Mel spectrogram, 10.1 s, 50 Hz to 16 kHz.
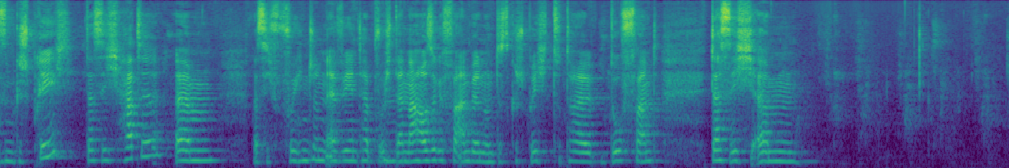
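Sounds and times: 
speech: 0.0s - 8.1s
dog lapping water: 3.6s - 10.0s.

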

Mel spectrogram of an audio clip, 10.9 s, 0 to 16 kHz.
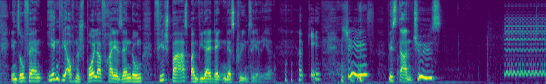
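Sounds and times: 
speech: 0.2s - 8.9s
laughter: 5.6s - 7.5s
telephone ringing with a steady electronic ring: 10.1s - 10.9s.

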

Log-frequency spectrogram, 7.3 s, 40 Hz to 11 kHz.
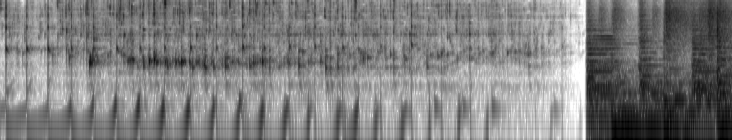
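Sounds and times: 
wine glugging from a bottle into a glass: 0.0s - 5.8s
loud music: 5.9s - 7.3s.

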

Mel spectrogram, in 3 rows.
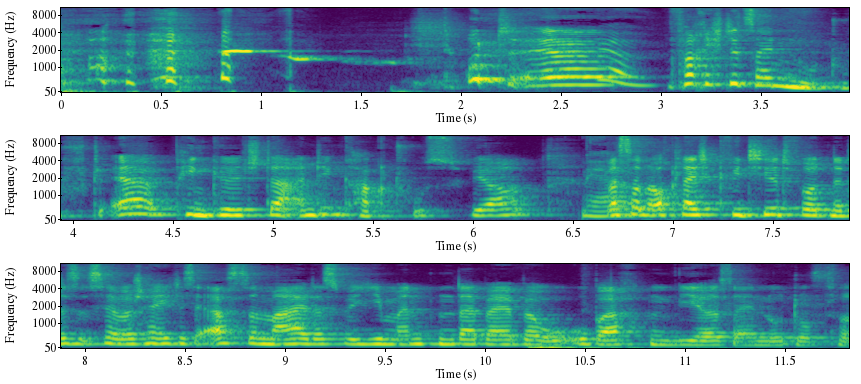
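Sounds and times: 
soft chuckling and breathy laughter: 0.0s - 1.1s
man whistling a cheerful tune at a cactus: 0.8s - 1.8s
speech: 2.4s - 11.8s.

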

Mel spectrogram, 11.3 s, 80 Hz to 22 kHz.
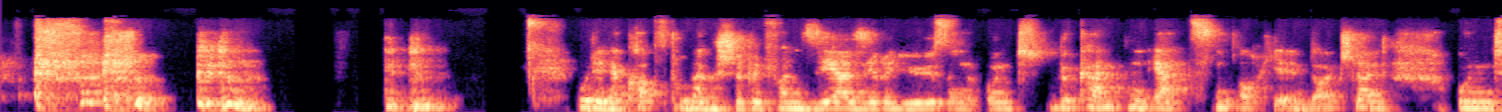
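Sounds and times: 
harsh rough coughs: 0.0s - 2.0s, 2.9s - 3.4s
speech: 0.6s - 1.4s, 4.4s - 11.2s.

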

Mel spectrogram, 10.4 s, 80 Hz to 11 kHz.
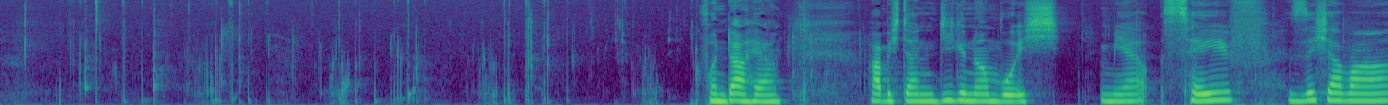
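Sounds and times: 
person sipping a drink: 0.0s - 6.6s
soft swallowing: 0.0s - 6.6s
speech: 5.3s - 10.3s.

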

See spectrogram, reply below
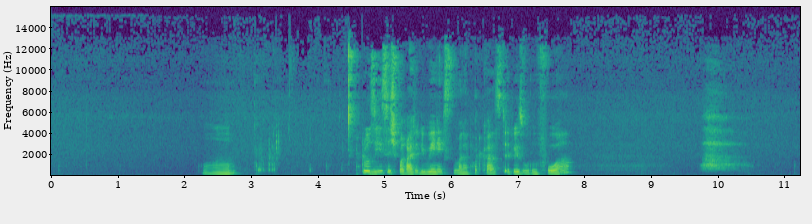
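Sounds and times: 
speech: 2.3s - 2.8s, 4.7s - 7.9s
sipping hot coffee: 3.0s - 4.6s.

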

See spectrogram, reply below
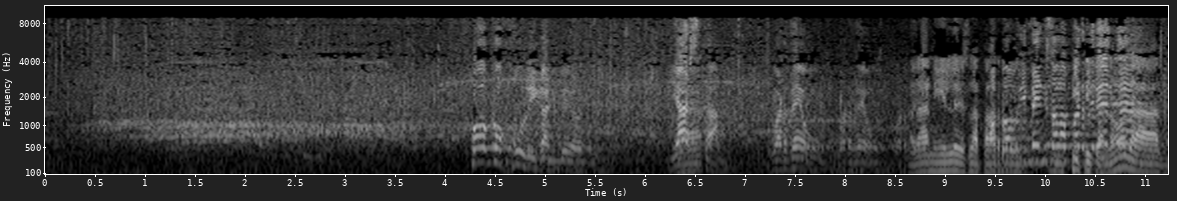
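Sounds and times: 
audience applause from the left side: 0.0s - 8.7s
speech: 4.2s - 5.6s, 6.2s - 11.2s.

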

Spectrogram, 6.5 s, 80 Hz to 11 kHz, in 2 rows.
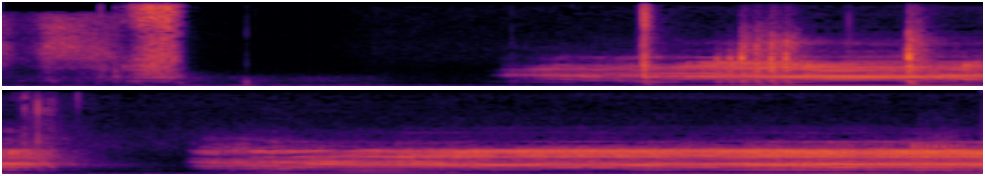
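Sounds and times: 
low rumbling background: 0.0s - 6.5s
red deer stag roaring during the rut: 1.7s - 6.5s.

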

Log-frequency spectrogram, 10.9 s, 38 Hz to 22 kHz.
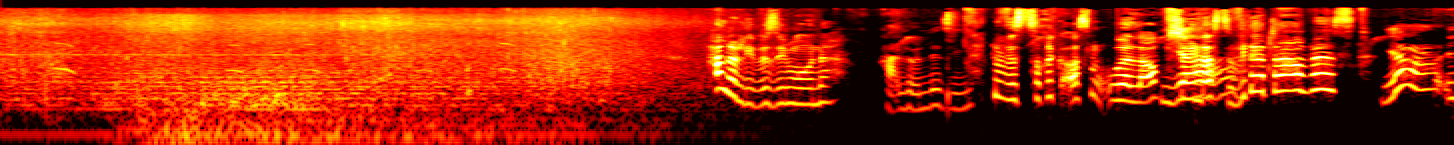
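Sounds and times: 
Baltic Sea waves washing onto a shore: 0.0s - 6.0s
wind rumble over the microphone: 0.8s - 5.8s
speech: 5.4s - 10.8s.

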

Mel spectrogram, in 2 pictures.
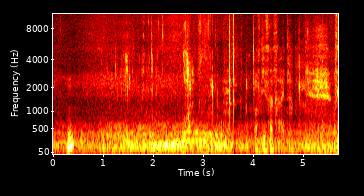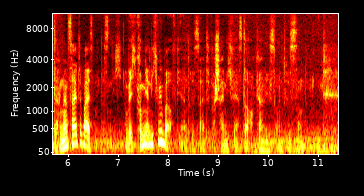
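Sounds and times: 
speech: 0.0s - 0.6s, 4.2s - 11.4s
steady low rumble: 0.0s - 11.4s
person gulping water: 0.2s - 4.1s, 4.8s - 5.7s.

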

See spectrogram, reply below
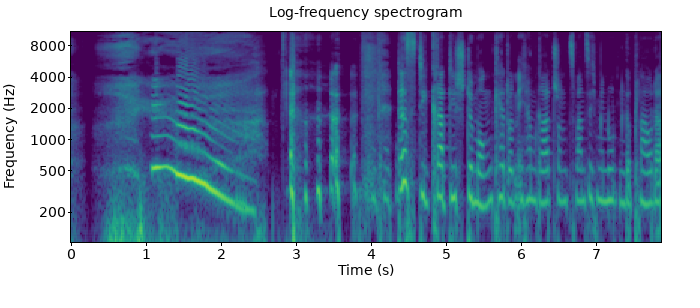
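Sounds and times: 
tired person yawning: 0.0s - 2.6s
speech: 4.2s - 7.8s.

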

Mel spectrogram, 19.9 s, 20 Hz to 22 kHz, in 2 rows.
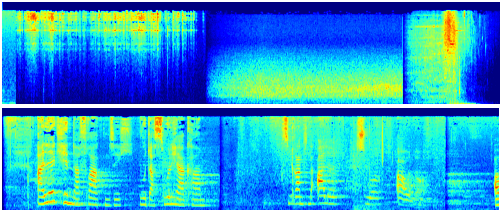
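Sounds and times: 
metallic chains jangling and rattling: 0.2s - 4.0s
loud rush of wind: 4.1s - 8.9s
speech: 10.8s - 14.2s, 15.8s - 18.6s.

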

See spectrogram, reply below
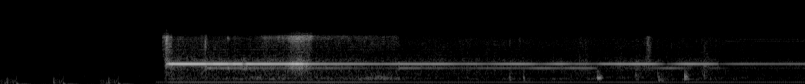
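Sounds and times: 
home doorbell chime in Lower Austria: 1.6s - 8.0s.

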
